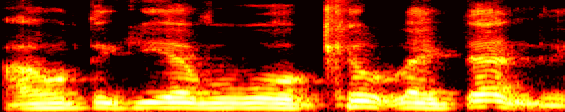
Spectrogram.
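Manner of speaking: usual speaking voice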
